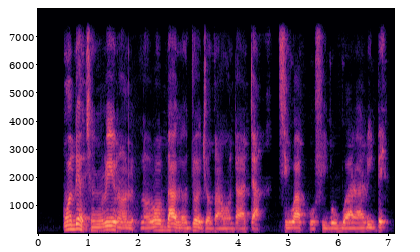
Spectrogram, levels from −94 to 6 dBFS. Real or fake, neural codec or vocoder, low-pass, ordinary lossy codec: fake; codec, 44.1 kHz, 3.4 kbps, Pupu-Codec; 7.2 kHz; none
